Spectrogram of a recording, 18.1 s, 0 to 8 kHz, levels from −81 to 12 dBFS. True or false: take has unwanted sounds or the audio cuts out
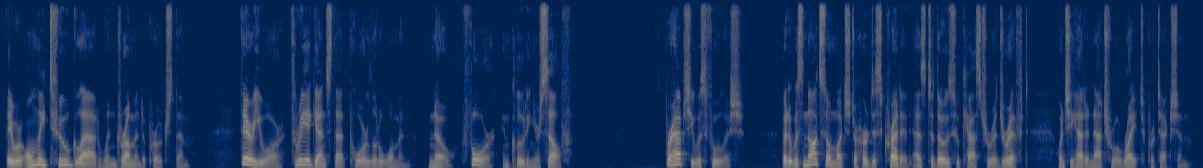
false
